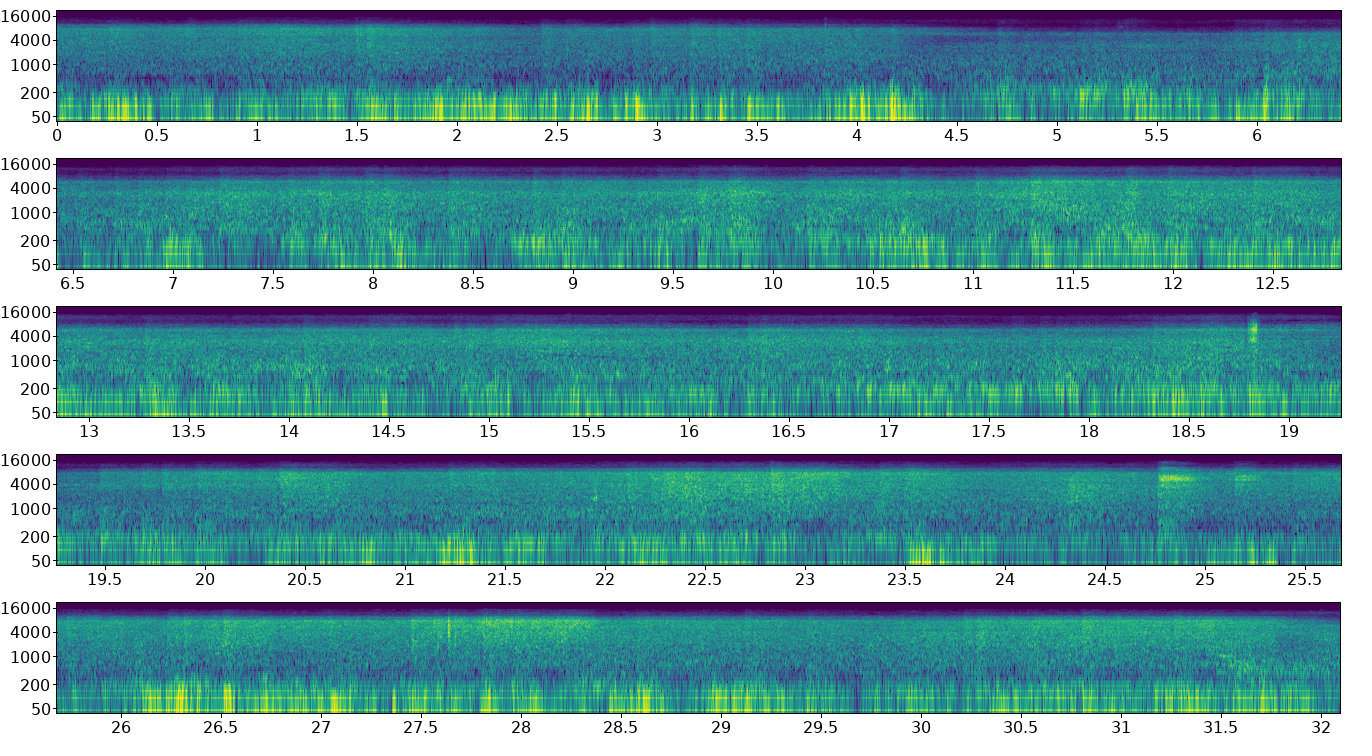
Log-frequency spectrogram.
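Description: Sea waves breaking and washing on a rocky shore, a steady noise of surf. Wind buffets the microphone in gusts, strongest near the start, about four seconds in and again near the end.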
